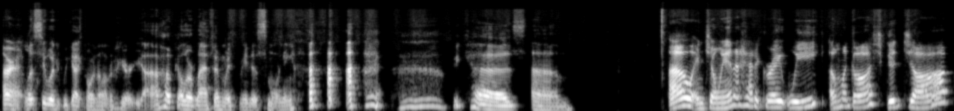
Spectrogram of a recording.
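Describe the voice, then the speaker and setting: A beauty-product host chats her way through a casual live demo in a low, slightly raspy voice. She rambles, laughs often and tosses warm asides to her viewers.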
